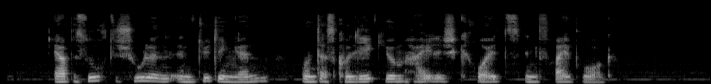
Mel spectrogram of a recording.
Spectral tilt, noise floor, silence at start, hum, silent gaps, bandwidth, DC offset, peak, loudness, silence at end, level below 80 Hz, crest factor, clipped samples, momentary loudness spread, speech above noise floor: -5 dB/octave; -62 dBFS; 0.55 s; none; none; 11.5 kHz; under 0.1%; -8 dBFS; -30 LUFS; 1 s; -72 dBFS; 22 dB; under 0.1%; 7 LU; 33 dB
